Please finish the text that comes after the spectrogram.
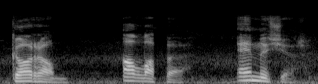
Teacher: I'm adding a vowel into where actually there's only consonants written. This is called epenthesis, or a helping vowel.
